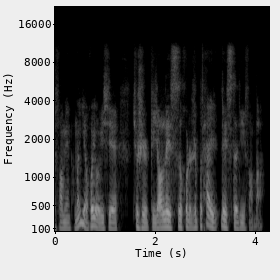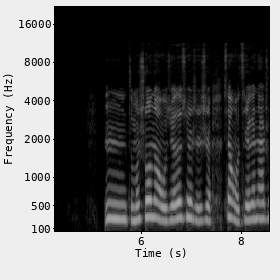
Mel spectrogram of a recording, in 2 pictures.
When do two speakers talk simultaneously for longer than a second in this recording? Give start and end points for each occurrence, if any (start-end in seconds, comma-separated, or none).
none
